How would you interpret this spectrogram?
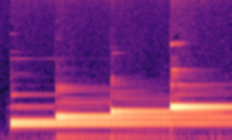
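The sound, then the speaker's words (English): A bell chimes four times in quick succession, given as a four-bell rating for a singer's recording, each strike a little higher in pitch and ringing on under the next, loud with no voices. “Four bells, and it is ….”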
